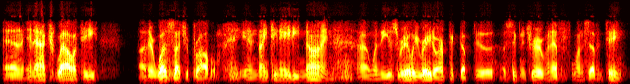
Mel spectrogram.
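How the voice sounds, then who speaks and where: A middle-aged man giving formal, halting technical explanations as an expert guest in a radio interview, over a dull band-limited connection. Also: a bass voice, breathy edge, dry recording. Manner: hesitant, formal, technical wording. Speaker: expert guest, scientist and inventor.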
